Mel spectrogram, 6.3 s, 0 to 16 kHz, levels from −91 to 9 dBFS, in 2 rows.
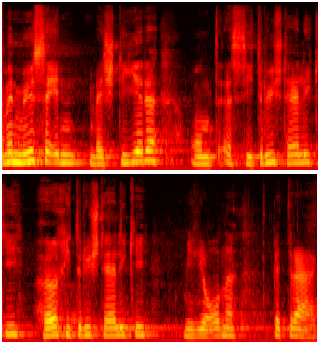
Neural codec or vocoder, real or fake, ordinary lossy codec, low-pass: none; real; none; 14.4 kHz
